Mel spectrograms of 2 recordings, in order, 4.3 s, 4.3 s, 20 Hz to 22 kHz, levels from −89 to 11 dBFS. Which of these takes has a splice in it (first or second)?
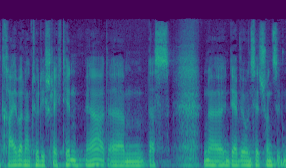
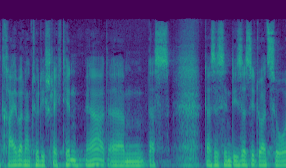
first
